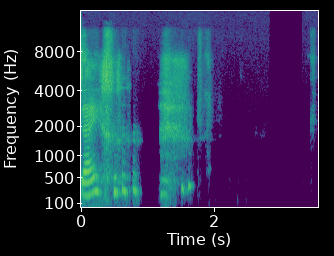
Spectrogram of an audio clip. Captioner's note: laughs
